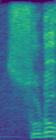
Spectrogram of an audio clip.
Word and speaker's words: pseudo: चलिए शुरू करते थे सूडो फोर्स जिसके स्पेलिंग ऑफ देखने पी से शुरू हो रहे हैं लेकिन इसको सूडो बोलते हैं मैं इसको सूड ऑफिस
